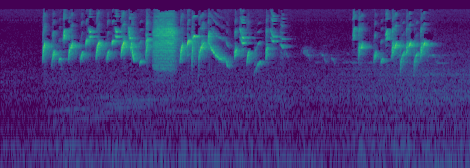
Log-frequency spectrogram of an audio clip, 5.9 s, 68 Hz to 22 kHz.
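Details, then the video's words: Goldfinch (Algerian mqnin) singing a lively run of high, rapid, tinkling twitters and slurred notes, with a brief rasping buzz in the middle and a second shorter twittering phrase after a pause. "goldfinch p throat sign 2021 مقنين الحسون"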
